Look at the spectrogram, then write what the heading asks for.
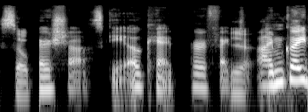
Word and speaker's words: Karshovski: Like, people expect there to be like a silent letter in there or anything like that, but it's what it reads like. So Karshovsky.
